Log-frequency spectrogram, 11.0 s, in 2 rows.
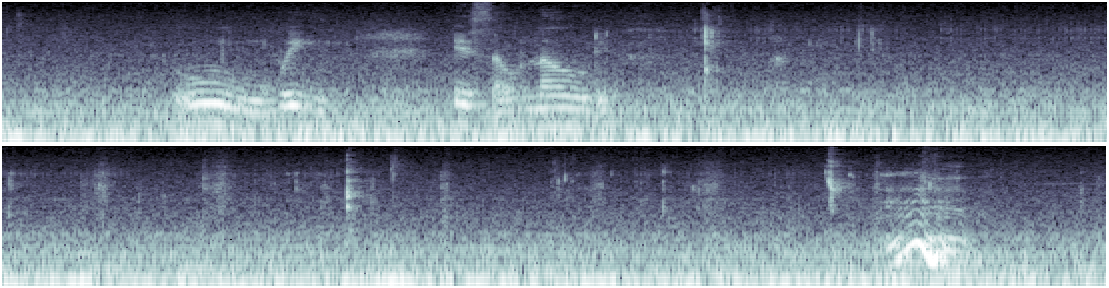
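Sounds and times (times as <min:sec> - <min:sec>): steady low hum: 0:00.0 - 0:11.0
person chewing: 0:03.4 - 0:04.5, 0:05.3 - 0:10.2.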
